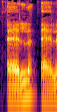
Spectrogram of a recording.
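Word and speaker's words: elles: And elle. It's the same pronunciation as the third person of the singular, but when we write, we will have to add this little S.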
